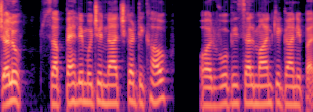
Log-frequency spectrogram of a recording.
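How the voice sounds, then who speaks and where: A woman puts on a cartoonish character voice, very deep and low in pitch, speaking in a flat monotone over a very clean recording with a silent background. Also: moderate pace. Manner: brash, boastful.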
